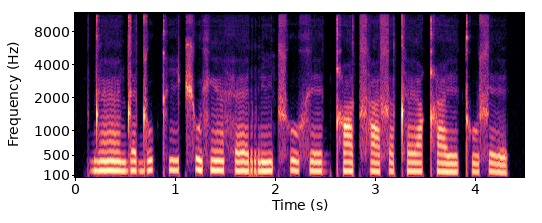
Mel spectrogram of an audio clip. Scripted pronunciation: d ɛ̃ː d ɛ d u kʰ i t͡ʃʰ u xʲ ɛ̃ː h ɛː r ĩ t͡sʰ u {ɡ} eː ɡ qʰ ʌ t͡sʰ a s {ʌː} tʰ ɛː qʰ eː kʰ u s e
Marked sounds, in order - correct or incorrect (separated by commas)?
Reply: incorrect, incorrect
